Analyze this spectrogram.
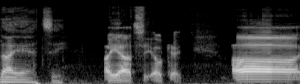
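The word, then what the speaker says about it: IATSE: member high with that yeah they pronounce it i etsy i yeah see okay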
